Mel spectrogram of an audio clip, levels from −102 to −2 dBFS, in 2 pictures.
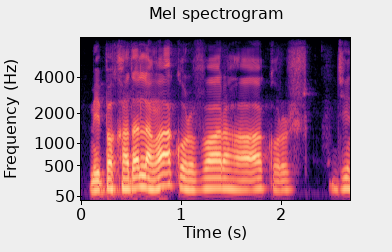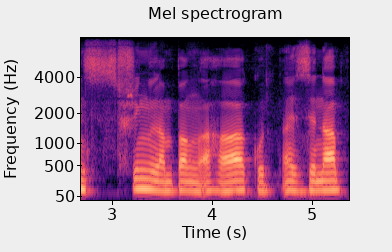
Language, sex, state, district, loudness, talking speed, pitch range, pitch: Mizo, male, Mizoram, Aizawl, -16 LUFS, 245 wpm, 120-140 Hz, 125 Hz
